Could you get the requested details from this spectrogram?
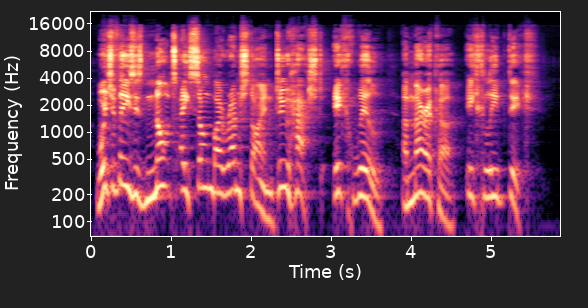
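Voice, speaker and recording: A high-pitched man with an English accent, lively intonation and a fairly slow pace. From England. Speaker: online quiz host. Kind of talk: live quiz hosting. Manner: animated.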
